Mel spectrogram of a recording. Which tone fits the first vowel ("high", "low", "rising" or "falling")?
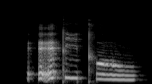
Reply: rising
